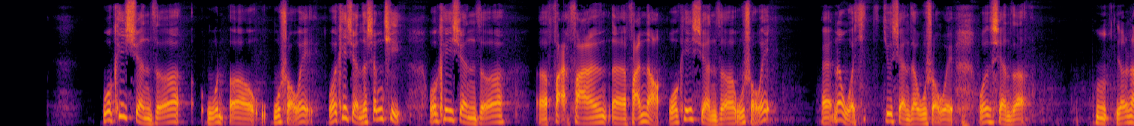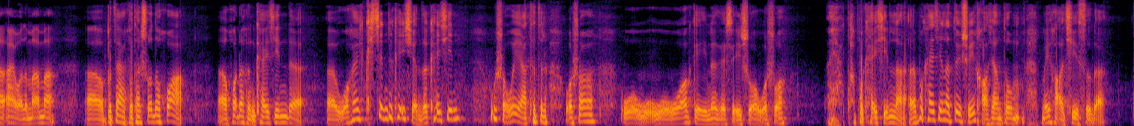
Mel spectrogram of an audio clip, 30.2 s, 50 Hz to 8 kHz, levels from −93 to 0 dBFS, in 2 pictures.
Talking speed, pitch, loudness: 245 characters per minute, 205 Hz, -23 LUFS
